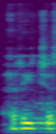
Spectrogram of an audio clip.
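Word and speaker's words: Richter: on a scale called rich scale okay it's not richer scale okay it is a richer scale the t is silent over there very destructive earthquakes have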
